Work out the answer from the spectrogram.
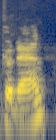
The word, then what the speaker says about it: Godin: like Godin uh it's Canadian Canadian they pronounce it gaudan um this is a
